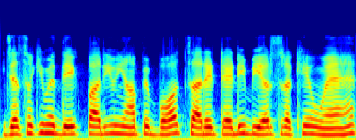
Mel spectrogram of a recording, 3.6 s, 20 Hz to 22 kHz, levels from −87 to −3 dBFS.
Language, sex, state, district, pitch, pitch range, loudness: Hindi, female, Bihar, Katihar, 205 Hz, 195-220 Hz, -13 LUFS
